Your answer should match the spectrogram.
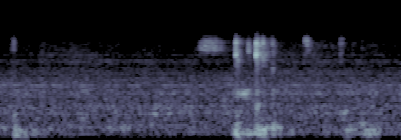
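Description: Near silence, with a brief cluster of faint clicks from a computer keyboard a little over a second in as a number is keyed into a spreadsheet.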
